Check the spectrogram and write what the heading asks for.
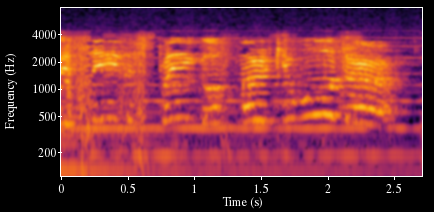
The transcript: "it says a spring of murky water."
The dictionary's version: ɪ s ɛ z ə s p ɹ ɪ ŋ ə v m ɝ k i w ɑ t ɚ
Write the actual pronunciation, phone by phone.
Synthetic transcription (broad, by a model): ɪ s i ə s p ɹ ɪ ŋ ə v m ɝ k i w ɑ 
